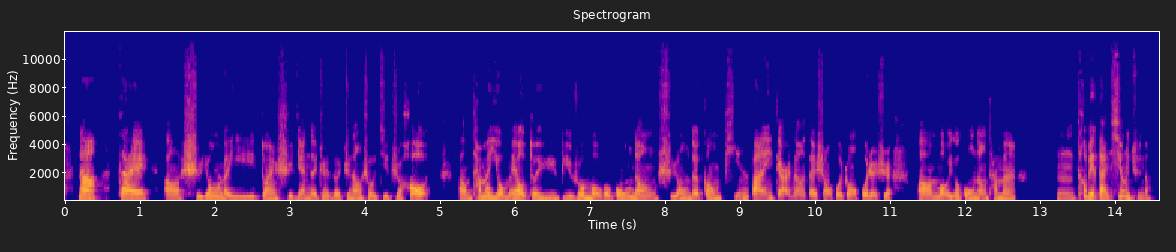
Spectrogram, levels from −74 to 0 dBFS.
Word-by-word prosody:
那， 255 -4 +8 0.3
在， 235 -7 +5 0.2
呃， 180 0 0
使 175 -2 +3
用 280 +4 +1
了 175 - +1
一 160 0 -3
段 195 +2 -1
时 180 -3 -2
间 185 +1 -4
的 180 0 -1
这 190 -1 -4
个 180 0 0
智 210 +4 -5
能 195 +1 0
手 180 - -2
机 175 +4 -6
之 215 +3 -4
后， 310 +7 +4 0.4
嗯， 180 +1 -1
他 265 - -1
们 285 0 +3
有 - - +4
没 - - -2
有 235 - +6
对 255 -3 -1
于 195 -1 -3
比 245 +8 -8
如 315 - -4
说 235 -1 +3
某 200 -5 +2
个 175 - 0
功 245 +6 0
能 160 -5 -1
使 - - -4
用 200 +3 -1
地 185 -1 +2
更 205 0 -1
频 175 -3 -10
繁 190 -7 +3
一 195 - -4
点 - - 0
儿 - - -4
呢？ 160 0 -5
在 175 +1 -1
生 180 0 -3
活 170 -2 -1
中， 165 +1 -2
或 240 - +1
者 - - 0
是， 205 -2 -1 0.4
呃， 175 -2 +2
某 170 -1 0
一 - - 0
个 195 +2 -1
功 210 0 -1
能， 180 -2 -2
他 220 +2 -6
们， 205 0 -1 0.5
嗯， 175 0 -9
特 - - 0
别 255 +1 +6
感 - - +3
兴 315 -6 -1
趣 215 - -9
呢？ 230 -1 -10
195 Hz, 270 characters per minute, -23 LUFS, 180-225 Hz, 0.5 s, 那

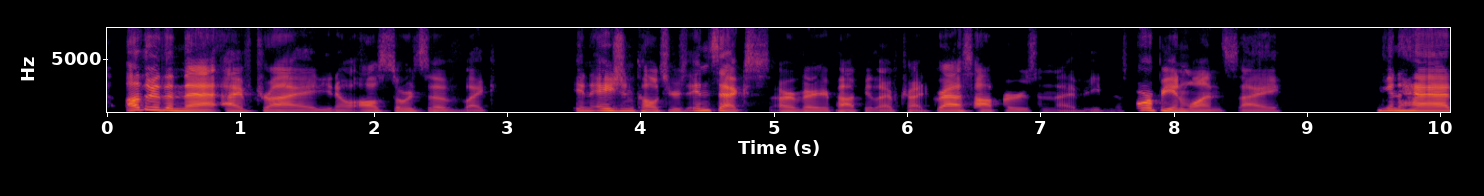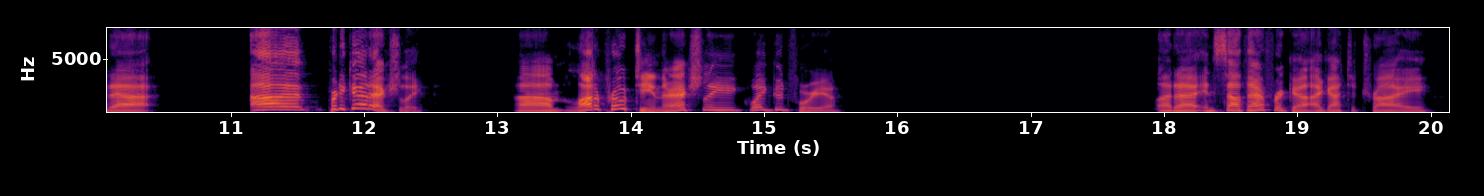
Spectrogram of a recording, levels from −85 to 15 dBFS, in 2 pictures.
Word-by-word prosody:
other 250 +3 +6
than 215 -5 0
that, 155 -3 +7
I've 140 -1 -1
tried, 125 -5 -2
you 125 +1 -15
know, 115 -2 -10
all 140 +5 -5
sorts 135 -2 -11
of, 120 -3 -9
like 110 -1 -10 0.6
in 170 0 -7
Asian 180 -3 -1
cultures, 135 -5 -7
insects 195 0 -1
are 130 - -3
very 120 -1 -6
popular, 115 -2 -7
I've - - -13
tried - - -9
grasshoppers, 115 -7 -1
and 110 - -27
I've 140 - -17
eaten 140 -1 -25
a - - -35
scorpion 175 - +1
once. 110 -3 -6
I 115 0 -7 0.8
even 195 0 -3
had 170 -2 +5
a 155 -2 +3 0.7
Uh, 285 +1 +7 0.2
pretty 320 +2 +1
good, 385 0 +2
actually, 335 - +1 0.7
um, 175 -2 +1
a - - -19
lotta 180 - +7
of - - -17
protein, 265 - 0
they're 145 - +1
actually 240 -1 0
quite 240 +2 -7
good 270 -4 -9
for 115 - -6
you. 105 0 -7 2.4
But, 170 0 -4
uh, 160 -1 +4
in 160 0 -5
South 200 +3 +2
Africa, 205 - +1
I - - +2
got 145 0 -2
to - - -18
try 125 -3 -4
150 Hz, 165 wpm, -24 LUFS, 125-195 Hz, 2.4 s, that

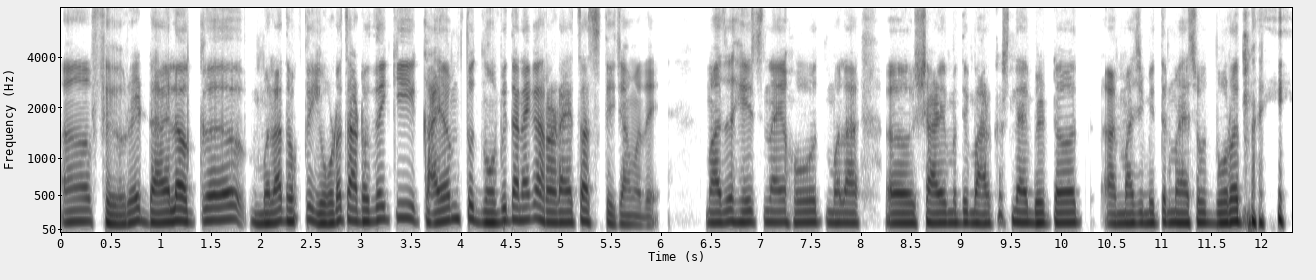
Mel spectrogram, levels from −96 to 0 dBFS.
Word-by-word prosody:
अ, 150 +2 -1
favourite 130 +4 +1
dialogue 145 +2 +2
अ, 170 +1 +1 0.2
मला 130 +3 +3
फक्त 155 +4 0
एवढंच 135 +3 +1
आठवतंय, 155 +2 +1
की 190 +1 -4
कायम 155 +7 +1
तो 185 - +1
नोबित 140 +4 +2
नाही 170 +1 -1
का, 180 -2 0
रडायचाच 140 -1 0
त्याच्यामध्ये. 115 -4 -6 0.5
माझं 135 +1 0
हेच 140 0 -1
नाही 145 0 -1
होत. 140 +1 0 0.2
मला 135 0 -1 0.3
अ, 130 - 0 0.2
शाळेमध्ये 135 +1 0
मार्कच 125 0 -4
नाही 140 -3 +2
भेटत 135 +1 +2 0.3
आणि 125 0 -2
माझे 130 +1 0
मित्र 135 +1 -1
माझ्यासोबत 135 0 +1
बोलत 135 +2 +4
नाही. 140 +2 +2
140 Hz, 155 wpm, -22 LUFS, 130-150 Hz, 0.5 s, बोलत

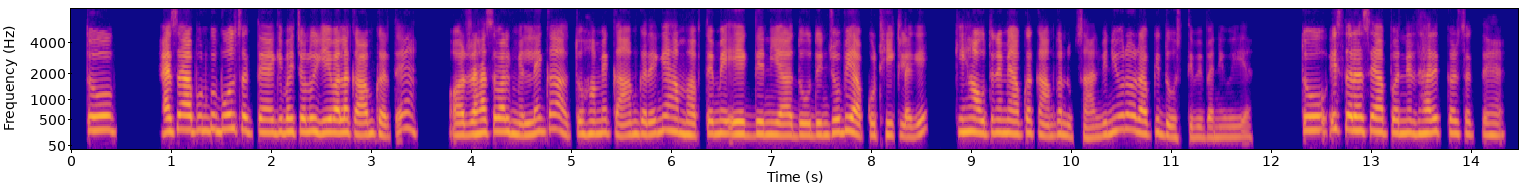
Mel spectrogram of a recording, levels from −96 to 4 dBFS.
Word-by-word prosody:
तो 290 +1 +4 0.6
ऐसा 295 +3 +5
आप 290 - +3
उनको 290 +1 -3
बोल 305 +3 +1
सकते 270 -4 -1
हैं 250 -1 0
कि, 255 - -1
"भाई 265 0 +4
चलो, 265 0 +2
ये 255 0 +3
वाला 250 +1 +6
काम 215 +2 +2
करते 210 +1 -3
हैं 310 -3 -5 0.3
और 215 0 +1
रहा 225 +3 +4
सवाल 265 +1 +2
मिलने 225 +2 0
का, 300 -4 -2
तो 230 +3 -4
हम 230 +2 -1
एक 235 -2 -7
काम 210 +2 -1
करेंगे, 230 +5 -1
हम 255 -5 +1
हफ़्ते 210 +3 -2
में 235 +1 0
1 225 -2 +3
दिन 225 0 0
या 205 -2 +1
2 210 +1 -1
दिन" 210 0 -2
जो 250 +3 0
भी 270 +1 +2
आपको 210 +1 -6
ठीक 210 -2 -4
लगे, 195 +8 -3 0.3
कि 260 0 +1
हाँ, 260 -1 +4
उतने 250 +1 -1
में 245 -1 +1
आपका 230 +2 0
काम 195 -2 -2
का 230 - -3
नुकसान 175 -3 -6
भी 215 - -4
नहीं 260 +4 -2
हो 295 - -4
रहा 305 - -2
और 275 - 0
आपकी 230 +1 0
दोस्ती 180 -4 -6
भी 175 - -8
बनी 175 0 -7
हुई 180 0 -10
है। - - -11 0.5
तो 285 0 +2
इस 310 - -2
तरह 285 -2 +6
से 280 - 0
आप 255 -1 +1
निर्धारित 245 +1 +1
कर 240 -1 -1
सकते 225 -2 -9
हैं 210 0 -5
235 Hz, 275 wpm, -22 LUFS, 215-265 Hz, 0.6 s, वाला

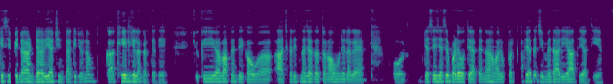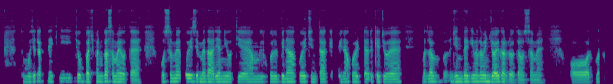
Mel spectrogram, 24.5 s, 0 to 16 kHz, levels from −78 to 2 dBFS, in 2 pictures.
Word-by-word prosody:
किसी 130 0 0
बिना 125 +1 +5
डर 125 0 +3
या 130 +1 +5
चिंता 115 -2 -3
के 115 - -4
जो 120 - -7
है 120 - -7
ना, 145 +2 -3 0.4
क 120 -1 +3
खेल 135 -1 +5
खेला 130 -3 +4
करते 105 -2 -7
थे 100 0 -9 0.6
क्योंकि 130 +2 -3
अब 125 - +1
आपने 130 +1 +2
देखा 120 -2 -2
होगा 110 0 0 0.3
आजकल 120 +2 -3
इतना 130 +1 -4
ज़्यादा 120 -1 +1
तनाव 115 +1 +1
होने 120 0 -3
लगा 110 -2 -2
है 100 - -7 0.6
और 115 -1 -3 0.4
जैसे-जैसे 130 +2 +2
बड़े 125 -1 +4
होते 120 0 +1
जाते 115 0 -1
हैं 115 - -6
ना, 130 +1 0
हमारे 120 -1 0
ऊपर 120 +1 -5
काफ़ी 140 +2 -3
ज़्यादा 135 0 0
ज़िम्मेदारियाँ 115 0 +1
आती 110 - -3
जाती 95 -3 -4
हैं, 95 - -7 0.7
तो 115 - -10
मुझे 115 +2 -1
लगता 140 -1 -1
है 125 - -2
कि 140 +2 -10
जो 140 - +2
बचपन 125 0 +2
का 140 - +6
समय 125 -3 +1
होता 115 -2 0
है, 100 - -5 0.4
उस 125 +1 -1
समय 135 +1 +1
कोई 140 -1 +5
ज़िम्मेदारियाँ 125 -2 +2
नहीं 125 0 -1
होती 120 0 -5
हैं, 115 0 0
हम 120 0 -3
बिल्कुल 120 +1 -3
बिना 125 0 +3
कोई 125 0 +2
चिंता 120 -1 0
के, - - -10 0.2
बिना 120 0 0
कोई 125 0 +2
डर 120 0 0
के 125 - +2
जो 115 -1 -1
है, 115 +1 +1 0.5
मतलब 125 0 -1 0.2
जिंदगी 125 +1 +1
मतलब 130 0 +2
इंजॉय 125 -1 +5
कर 125 - +4
रहे - - -1
होते - - -3
हैं 105 - -1
उस 100 0 -5
समय 100 -1 -4 0.6
और 105 0 0
मतलब - - -7
120 Hz, 205 wpm, -24 LUFS, 115-125 Hz, 0.7 s, का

